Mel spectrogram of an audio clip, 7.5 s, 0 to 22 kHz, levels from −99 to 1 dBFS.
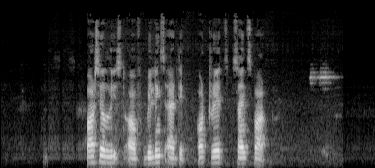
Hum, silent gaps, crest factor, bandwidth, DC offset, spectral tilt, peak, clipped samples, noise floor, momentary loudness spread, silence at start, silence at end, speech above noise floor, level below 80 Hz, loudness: none; none; 20 dB; 15 kHz; under 0.1%; -4.5 dB/octave; -2 dBFS; under 0.1%; -75 dBFS; 15 LU; 1.75 s; 0.9 s; 57 dB; -66 dBFS; -19 LUFS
